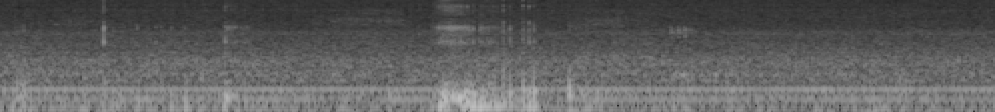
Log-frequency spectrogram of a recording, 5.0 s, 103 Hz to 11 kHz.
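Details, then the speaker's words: HP DV4/DV6 laptop at 100% CPU load, around 69–70°C: cooling fan ramped up, steady low hum with faint whir plus handling bumps, judged not bad; fan running fast under load, nothing harsh. "oh can you hear it ramped up but it's not bad it's not bad"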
